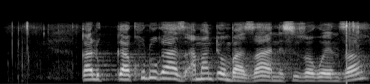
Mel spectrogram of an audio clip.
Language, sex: Zulu, female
